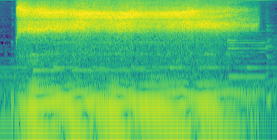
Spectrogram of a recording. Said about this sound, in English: he heard a terribly loud buzzing sound.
